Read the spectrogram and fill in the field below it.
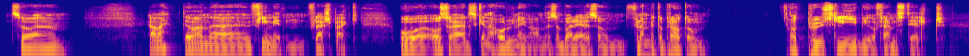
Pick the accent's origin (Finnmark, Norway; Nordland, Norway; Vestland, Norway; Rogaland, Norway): Nordland, Norway; Narvik; moved away; jeg var hjemme i Narvik på sommerferie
